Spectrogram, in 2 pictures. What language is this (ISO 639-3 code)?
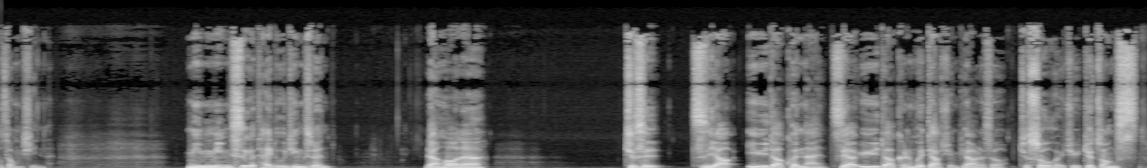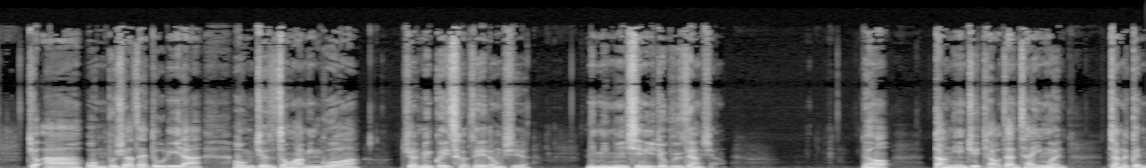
zho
